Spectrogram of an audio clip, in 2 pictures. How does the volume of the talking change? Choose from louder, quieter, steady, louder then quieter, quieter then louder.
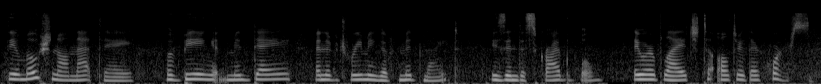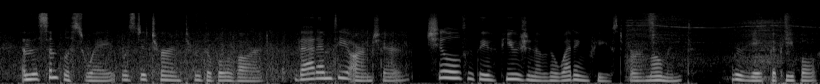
steady.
